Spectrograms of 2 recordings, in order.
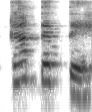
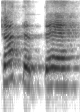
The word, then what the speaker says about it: cateter: A palavra cateter termina em R.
